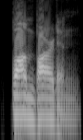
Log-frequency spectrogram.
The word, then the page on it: bombardon: American English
